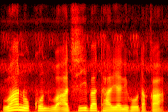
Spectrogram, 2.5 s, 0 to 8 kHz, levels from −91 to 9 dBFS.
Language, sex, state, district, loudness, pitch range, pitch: Garo, male, Meghalaya, West Garo Hills, -17 LUFS, 115-150 Hz, 125 Hz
